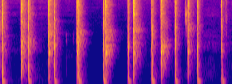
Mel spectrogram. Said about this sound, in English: Round of applause.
